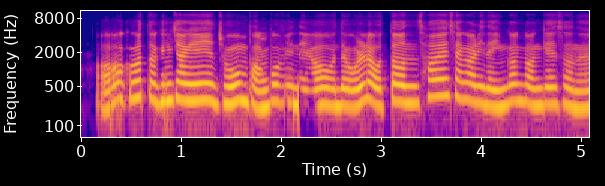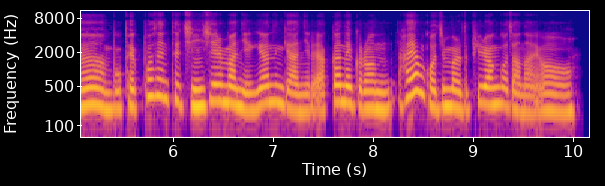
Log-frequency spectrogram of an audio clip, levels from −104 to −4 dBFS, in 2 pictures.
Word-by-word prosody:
어 290 +3 +1
그것도 300 0 +1
굉장히 280 0 +4
좋은 260 +3 +4
방법이네요. 230 0 +1
근데 230 +1 +1
원래 235 +7 +4
어떤 255 +1 +3
사회생활이나 320 -6 +1
인간관계에서는 230 -3 0
뭐 205 +1 -7
100% 285 +7 -5
진실만 235 +1 -1
얘기하는 240 +7 -3
게 205 - -6
아니라 180 0 -6
약간의 255 +5 -2
그런 205 -2 -4
하얀 355 - 0
거짓말도 215 - -4
필요한 240 +2 -3
거잖아요. 185 -4 -7
240 Hz, 370 characters per minute, -21 LUFS, 215-270 Hz, -, 굉장히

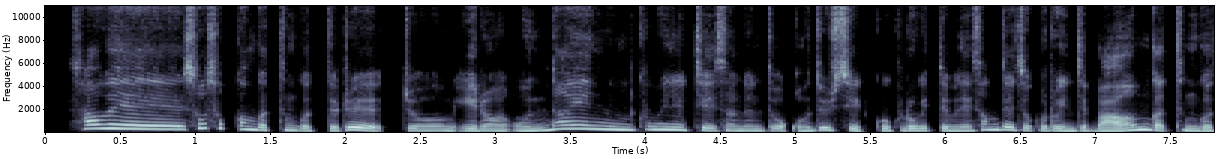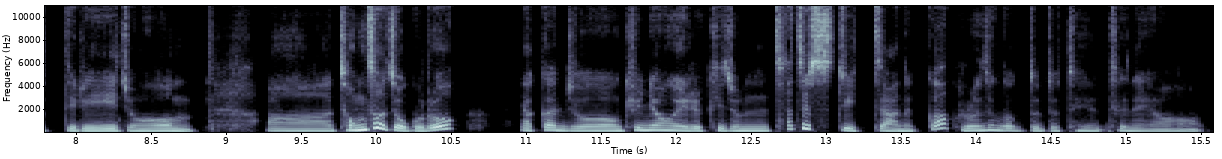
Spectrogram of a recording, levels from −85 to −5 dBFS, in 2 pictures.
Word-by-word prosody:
사회 320 -5 +4
소속감 370 -5 -1
같은 205 -2 -3
것들을 175 +5 +2
좀 175 -2 -4
이런 170 0 -2
온라인 260 - 0
커뮤니티에서는 210 -9 -2
또 175 -1 -3
얻을 160 +7 -2
수 190 -3 +1
있고 165 +3 -5
그러기 175 +2 -1
때문에 160 0 -3
상대적으로 205 -7 -1
이제 160 +1 -2
마음 155 +11 +4
같은 190 -4 -2
것들이 155 -1 -1
좀 150 -2 -1 0.5
아 165 -1 -4
정서적으로 205 - +5 0.4
약간 190 +1 -1
좀 165 0 0
균형을 200 -1 +1
이렇게 160 +1 -2
좀 160 0 -1
찾을 310 +2 +2
수도 190 - +5
있지 165 +1 -4
않을까 145 - -2
그런 180 +1 -2
생각도 180 -6 -3
또 150 - -7
되 150 -2 -7
드네요. 140 -4 -7
175 Hz, 325 characters per minute, -26 LUFS, 160-220 Hz, 0.5 s, 정서적으로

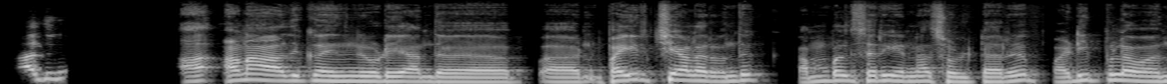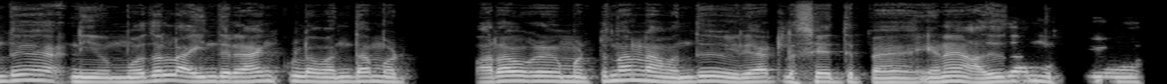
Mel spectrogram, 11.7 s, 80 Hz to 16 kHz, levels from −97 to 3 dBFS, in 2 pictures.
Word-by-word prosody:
அதுவும், 240 +5 -3 0.6
அ - - 0 0.2
ஆனா 220 +3 +4
அதுக்கு 185 +1 0
எங்களுடைய 170 -1 +2
அந்த 155 0 -1 0.5
ப - - -4 0.3
பயிற்சியாளர் 195 -1 +2
வந்து 195 +4 0 0.3
கம்பல்சரி 185 +4 0
என்ன 170 +1 0
சொல்ட்டாரு, 155 +2 0 0.2
படிப்பில 195 +6 +1
வந்து 175 +4 0 0.3
நீ 155 - +4 0.2
மொதல் 190 +6 +1
ஐந்து 160 +1 +1
ரேங்க் 175 +3 -1
உள்ளே 170 -1 +1
வந்தா 160 +2 +1
மட் 150 -2 -3 0.4
வரவங்கள 175 +2 +2
மட்டும் 170 +5 -1
தான், 200 0 0
நான் 160 -5 +1
வந்து 160 +4 0
விளையாட்டில 150 +1 -1
சேத்துப்பேன். 140 -2 -1
ஏன்னா, 170 +4 +2
அதுதான் 175 +5 0
முக்கியம். 155 0 -4
170 Hz, 160 wpm, -23 LUFS, 155-185 Hz, 0.6 s, ஆனா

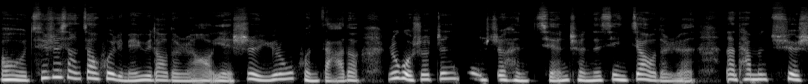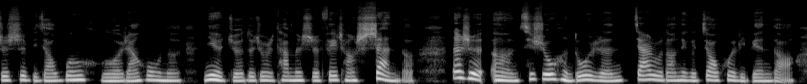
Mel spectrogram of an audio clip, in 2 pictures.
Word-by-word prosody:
哦， 215 -2 +5
其 290 +12 -3
实 335 +1 0
像 310 -5 -3
教 275 -1 0
会 260 0 +3
里 200 - 0
面 170 +1 +1
遇 200 0 +2
到 195 -1 -2
的 175 -2 -2
人 165 0 -2
哦， 180 0 -2
也 170 -1 -1
是 220 +4 +1
鱼 190 +4 +1
龙 245 +3 0
混 180 -10 -1
杂 160 -2 -5
的。 180 0 -2 0.3
如 280 +4 +1
果 245 -6 +6
说 230 +3 -1
真 260 +4 -2
正 260 -5 -5
是 210 - 0
很 180 -4 0
虔 175 +3 -2
诚 195 -4 0
的 185 +2 +2
信 205 +1 +1
教 215 -1 0
的 165 -2 -4
人， 160 +1 -5 0.3
那 235 -1 0
他 230 +2 -2
们 230 0 +2
确 240 0 +1
实 190 -1 -1
是 190 +2 -2
比 180 -3 -5
较 170 -1 -1
温 205 +4 +2
和， 160 -5 -2
然 165 +1 0
后 195 -1 0
呢， 170 0 +2 0.2
你 210 - +2
也 205 -4 +6
觉 170 -1 -3
得 180 0 -2
就 190 +1 -1
是 185 - -1
他 190 +1 -3
们 185 0 +3
是 180 -1 -3
非 200 +3 -1
常 185 -1 0
善 180 -1 +2
的。 - - -9 0.3
但 300 -1 +3
是， 255 -6 +5
呃， 185 -4 +3
其 245 +8 -3
实 240 - +1
有 235 0 +7
很 210 -7 +2
多 200 +5 +3
人， 175 +1 0
加 215 +1 0
入 205 -3 +1
到 185 0 -1
那 185 0 +1
个 170 - -1
教 185 +2 -1
会 185 +1 -2
里 170 -2 -3
边 160 0 -2
的 160 -1 -4
哦， 185 - -7
190 Hz, 295 characters per minute, -18 LUFS, 175-220 Hz, 0.3 s, 有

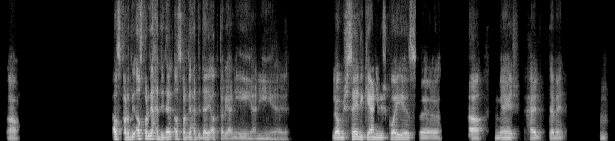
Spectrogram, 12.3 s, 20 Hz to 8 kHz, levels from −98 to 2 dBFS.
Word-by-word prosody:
آه. - - -4 1.9
أصفر 140 -2 +5
دي 140 +4 +1
أصفر 160 -2 +3
دي 165 +3 +6
حدِّدها 140 -1 +1
أصفر 145 0 +1
دي 140 - 0
حدِّدها 120 -2 -2
لي 120 - +1
أكتر - - -5
يعني 85 +1 -6
إيه؟ 90 -1 -8
يعني 80 -1 -11 1.2
لو 115 - +5
مش 115 0 0
سالِك 135 -3 +3
يعني 125 -1 +5
مش 115 0 -1
كويس 120 -1 +1 1.1
آه، - - +2 0.2
ماشي، 115 +1 -2
حلو، 110 -3 -2
تمام. 110 -1 -4 0.7
إمم. 100 -1 -13
120 Hz, 120 wpm, -21 LUFS, 110-135 Hz, 1.9 s, دي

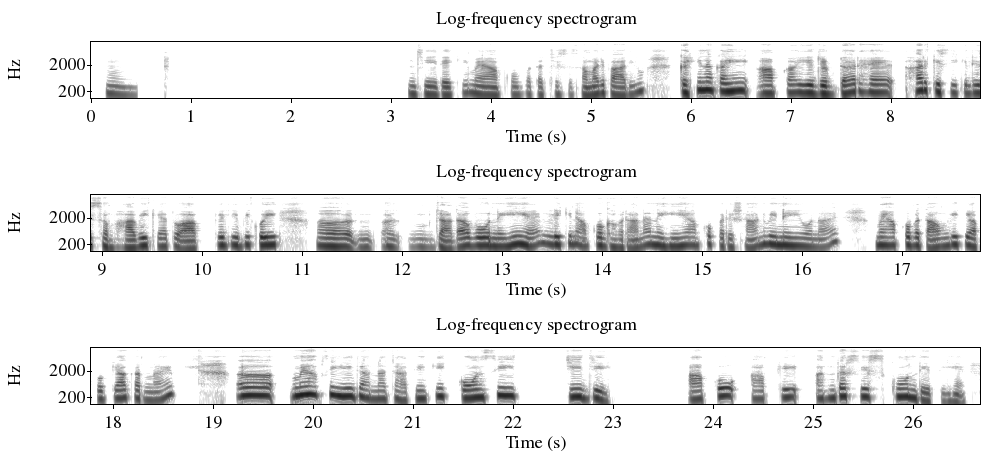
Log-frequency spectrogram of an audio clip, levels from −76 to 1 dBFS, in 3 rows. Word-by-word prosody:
हुँ। 155 -4 -9 2.7
जी। 160 -1 -4
देखिए, 150 +4 -6
मैं 175 -3 -3
आपको 150 +1 -5
बहुत 155 0 -15
अच्छे 155 +2 -12
से 150 -1 -20
समझ 150 +2 -3
पा 155 -2 -1
रही 150 +3 -6
हूँ। 205 - -4 0.4
कहीं 190 +5 +4
न 235 - +8
कहीं 210 +1 +6 0.2
आपका 175 +2 -3
ये 185 -1 +4
जो - - +8
डर 185 +3 +2
है, 190 -1 +2 0.3
हर 220 +1 +5
किसी 190 -2 0
के 175 - -9
लिए 180 +1 -1
स्वाभाविक 170 0 -1
है, 175 - -3
तो 170 -1 -7
आपके 140 +8 -2
लिए 195 0 -1
भी 195 +2 -3
कोई 195 0 +5
अन 175 -5 -2
अ, 170 0 -5 0.2
ज़्यादा 160 0 -3
वो 190 0 +3
नहीं 180 +4 +3
है, 185 0 0
लेकिन 205 +1 +1
आपको 190 0 -2
घबराना 160 +1 -5
नहीं 180 -3 +1
है, 190 - -1
आपको 195 +2 -6
परेशान 170 -1 -7
भी 210 -1 +3
नहीं 190 -2 +3
होना 165 -2 -5
है। 250 +6 -9 0.4
मैं 195 0 +2
आपको 190 +1 -1
बताऊँगी 180 +2 -1
कि 200 - -3
आपको 180 0 -2
क्या 195 +2 -2
करना 165 -4 -5
है। 225 +8 -2 0.7
अ, 245 0 +6 0.2
मैं 250 +3 +8
आपसे 260 0 +2
ये 230 -1 +7
जानना 185 -4 -1
चाहती 180 -1 -7
हूँ 185 - 0
कि 230 -2 0
कौन-सी 210 +5 +4 0.5
चीज़ें 195 -5 +2 0.9
आपको, 220 +5 0
आपके 195 +3 -4 0.2
अंदर 195 +4 0
से 220 0 -1
सुकून 220 0 +1
देती 145 -5 -7
हैं, 130 -2 -9
185 Hz, 165 wpm, -22 LUFS, 165-205 Hz, 2.7 s, न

